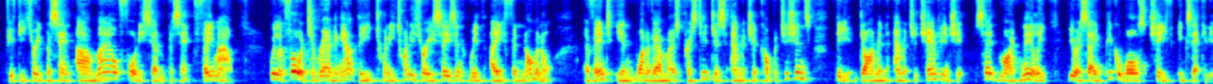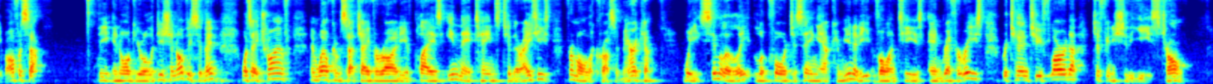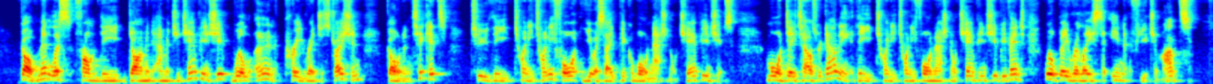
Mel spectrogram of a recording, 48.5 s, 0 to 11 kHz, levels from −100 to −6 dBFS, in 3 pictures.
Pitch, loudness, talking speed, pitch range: 140 Hz, -23 LUFS, 145 wpm, 130-170 Hz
